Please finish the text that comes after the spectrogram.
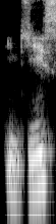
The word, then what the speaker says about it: Giese: So what do you think about it's Jill Giese is how you say it? Uh-huh. That's right, Giese.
